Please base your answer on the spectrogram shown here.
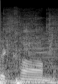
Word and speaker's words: Akam: danielle camella and akam akam is this house pronounced wwe wrestler all right a calm don't remember it okay may 2015 no it's a calm a-k-a-n ah come on anyway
